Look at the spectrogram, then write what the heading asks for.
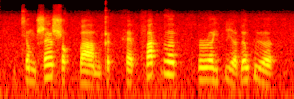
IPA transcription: cə˨˩mʂɛ˧ ʂɔ˨˩k̚ɓaː˨˩m ʈə˦˥k̚hɛ˨˩p̚ fa˦˥k̚ɣə˦˥k̚ | ɹə˨˩˦jɓi˨˩˨ə̯ɗə˧wɓɨ˨˩ə̯

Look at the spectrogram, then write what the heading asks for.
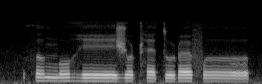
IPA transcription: θɤ ŋo ɦeːʒoʈʰɛtu ɽœfɤː

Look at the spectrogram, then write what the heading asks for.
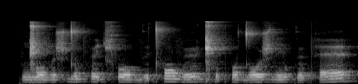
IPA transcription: ŋ͡ǁoβʏʂ dʊpʰøt͡ɕʰoː bɨ tʰɔ βʏːǁʰʏpʰo doːʂ ðio̯køpʰɛː

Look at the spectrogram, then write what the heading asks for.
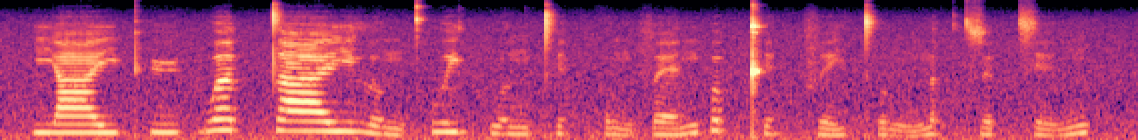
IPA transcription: jaː˧jpʰyː˧k̚ wɐ˥t̚ t̪aː˥j lʊ˨˩ŋkʷʰe˧j kʷɐ˨ŋ t̪ʰɪ˨k̚hʊ˨˩ŋ fɛː˨˥npɐ˥p̚kʰɪ˨˥k̚ fe˨˥j t̪ʰʊ˨˩ŋ n̪ɐ˧k̚t͡sɵ˨˥t̚sɪ˨˥ŋ

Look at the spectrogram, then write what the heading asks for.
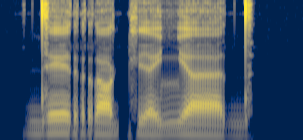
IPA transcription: de rɒkʲæʎæd

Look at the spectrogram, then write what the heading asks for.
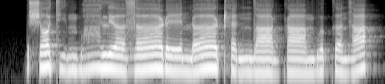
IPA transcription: ʃʌtʲe̤ mba̤lʲɜː zɜːɽeːn ɽɜːʈʰɛɡ ndaːɡkaː mbɵkɜnza

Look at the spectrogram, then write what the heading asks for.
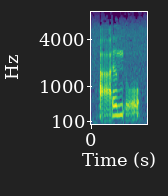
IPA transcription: a̰ ɾɘmʲo̰

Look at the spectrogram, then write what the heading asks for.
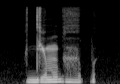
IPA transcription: dʲəmɡʱə̤p

